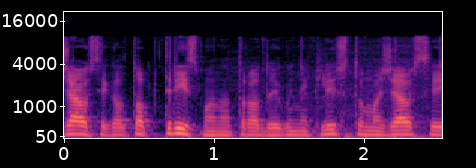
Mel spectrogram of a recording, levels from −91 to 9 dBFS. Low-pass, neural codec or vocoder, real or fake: 9.9 kHz; none; real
